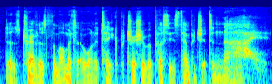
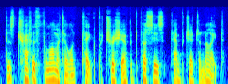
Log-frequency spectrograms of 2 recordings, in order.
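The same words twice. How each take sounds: First: It is said in a slurred, seductive voice. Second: It is read in a plain, neutral voice.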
